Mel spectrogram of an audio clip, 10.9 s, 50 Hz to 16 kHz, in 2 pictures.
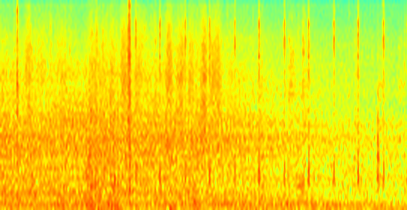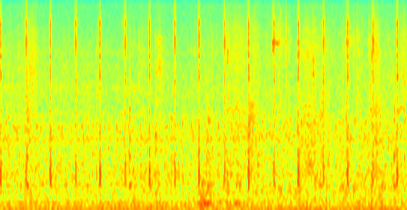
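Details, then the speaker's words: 2003 Volvo XC90 D5 while braking after stripping and cleaning the front calipers: steady diesel drone with no brake creak, pedal feels firmer. "No, I'm not hearing any creaking. The pedal feels a lot more positive actually as well."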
